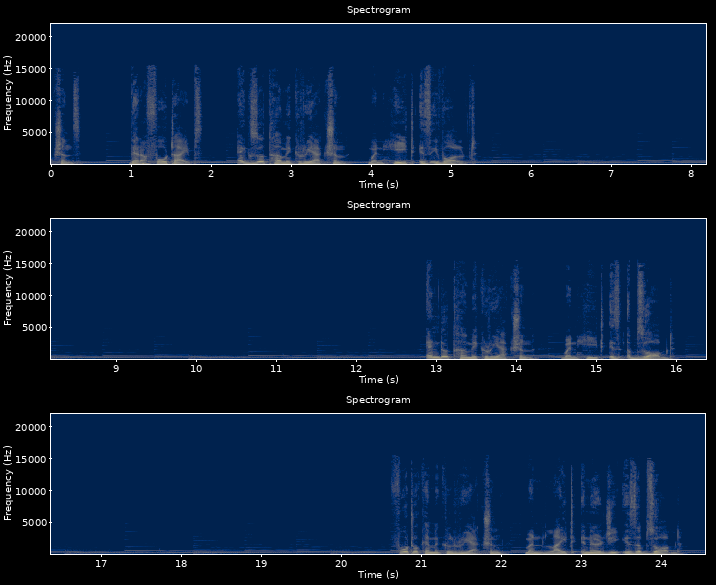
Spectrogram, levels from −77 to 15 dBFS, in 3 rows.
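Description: At 1.15 s a phantom power thump appears, lasting until about 1.27 s. Supply voltage was switched on a live input. The step passed through the coupling capacitors. It sounds like a deep thump peaking near -18 dBFS, decaying within about 29 ms.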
